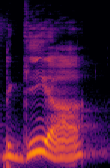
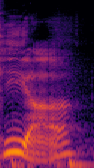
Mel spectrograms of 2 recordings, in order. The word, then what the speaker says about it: Gaia: Piper finally deduces that Gaia, which is pronounced Gaia, I've always pronounced it Gaia or Gaia. – I've always said Gaia. Oh, no. I don't like that. I looked it up online, and it's Gaia.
